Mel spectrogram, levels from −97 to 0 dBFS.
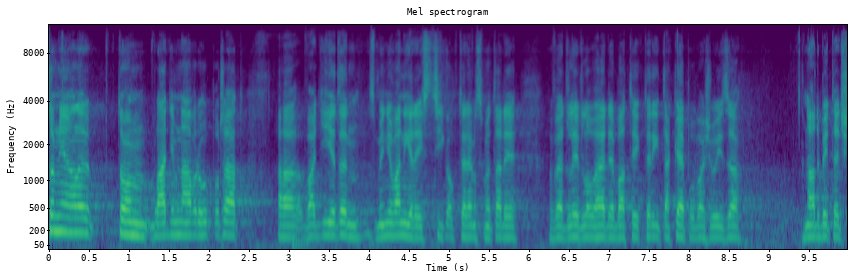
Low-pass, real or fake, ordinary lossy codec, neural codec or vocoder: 10.8 kHz; real; Opus, 24 kbps; none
